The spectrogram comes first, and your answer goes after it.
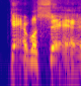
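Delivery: creaky, rough, hostile, angry, demanding demon voice. Retelling a demon's challenge to a pastor: imitating an angry demon. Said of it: "com raiva".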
